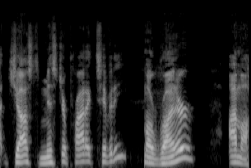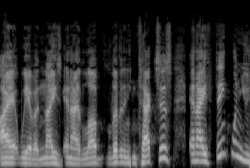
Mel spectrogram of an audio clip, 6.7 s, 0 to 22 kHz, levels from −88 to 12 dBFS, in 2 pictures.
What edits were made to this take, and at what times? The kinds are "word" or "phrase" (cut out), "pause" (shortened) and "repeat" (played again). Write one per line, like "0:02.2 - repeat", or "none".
0:01.9 - word
0:03.3 - word
0:04.2 - word
0:05.1 - word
